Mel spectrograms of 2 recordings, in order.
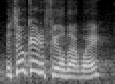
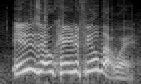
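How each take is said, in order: First: Said in the usual way. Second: "is" lifted high and emphatic; firm reassurance with the weight on "is"; stress on IS. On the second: Shown as a demonstration. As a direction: insist it IS okay, punching "is". Repeats it insisting on is.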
